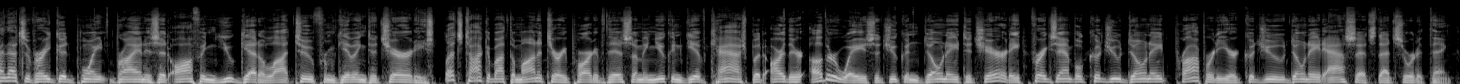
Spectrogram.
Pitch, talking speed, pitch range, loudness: 115 Hz, 240 wpm, 105-130 Hz, -21 LUFS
